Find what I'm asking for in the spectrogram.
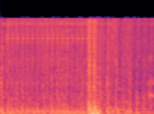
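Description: Rapid gunfire in a shooter video game, a fast rattling stream of shots at moderate volume with one louder, heavier shot near the middle.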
